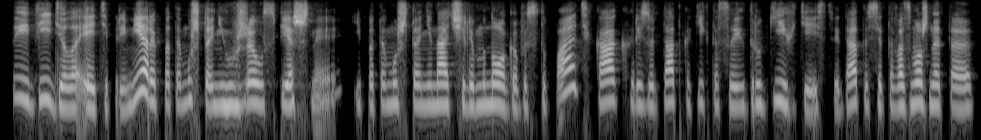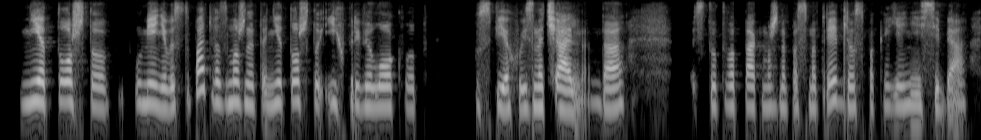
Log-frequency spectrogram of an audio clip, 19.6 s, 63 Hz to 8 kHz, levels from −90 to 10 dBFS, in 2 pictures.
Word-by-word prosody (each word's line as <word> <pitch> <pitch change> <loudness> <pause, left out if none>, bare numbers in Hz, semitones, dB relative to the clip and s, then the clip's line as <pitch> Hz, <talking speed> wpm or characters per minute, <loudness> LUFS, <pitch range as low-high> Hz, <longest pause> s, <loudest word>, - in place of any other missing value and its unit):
ты 270 -2 +3
видела 210 -7 +2
эти 195 -1 +2
примеры, 240 - +6
потому 215 +2 -7
что 255 - +4
они 210 +1 -1
уже 210 +2 +3
успешные, 225 +3 +5 0.2
и - - -15
потому 215 +1 -7
что 215 - +2
они 210 0 -5
начали 215 -1 +4
много 215 0 0
выступать, 325 - -2
как 240 +2 +1
результат 215 +2 -4
каких-то 215 -1 -13
своих 205 -1 -7
других 220 -2 -5
действий, 175 0 -8
да. 225 +3 +1
То - - -17
есть 205 - -4
это 205 - -12
возможно 215 +2 0
это 195 -1 -3 0.3
не 235 +1 +5
то, 240 +1 -1
что 200 -4 0 0.2
умение 220 -4 +3
выступать, 305 - -3
возможно 230 -1 -2
это 210 - -9
не 225 +3 -3
то, 240 +1 -4
что - - -1
их 225 -1 -7
привело 200 -2 -3
к - - -33
вот 190 -1 -13 0.5
к - - -27
успеху 185 -2 -2
изначально, 195 -2 +4
да. 195 -4 0 0.5
То - - -43
есть - - -7
тут 205 0 -11
вот 205 0 -8
так 200 -1 -1
можно 195 0 -1
посмотреть 215 +6 -4
для 200 - -4
успокоения 105 - -9
себя. - - -3
210 Hz, 170 wpm, -24 LUFS, 200-230 Hz, 0.5 s, примеры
